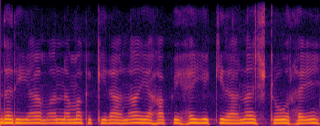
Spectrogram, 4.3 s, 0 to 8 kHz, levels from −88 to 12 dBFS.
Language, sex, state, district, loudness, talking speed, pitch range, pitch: Hindi, female, Maharashtra, Chandrapur, -15 LUFS, 155 wpm, 205-220 Hz, 210 Hz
